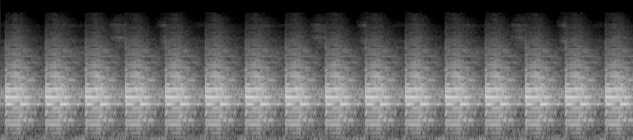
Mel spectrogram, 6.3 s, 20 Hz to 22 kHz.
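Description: Loud, evenly repeating buzzing knocks, about 150 a minute, typical of an MRI scanner running a sequence.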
